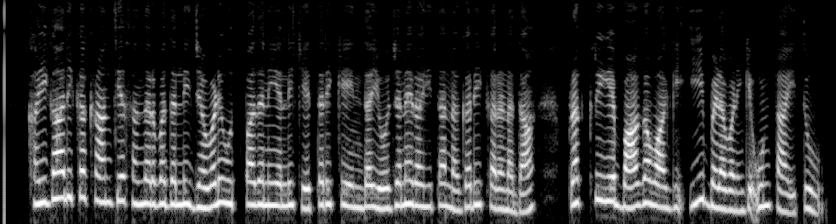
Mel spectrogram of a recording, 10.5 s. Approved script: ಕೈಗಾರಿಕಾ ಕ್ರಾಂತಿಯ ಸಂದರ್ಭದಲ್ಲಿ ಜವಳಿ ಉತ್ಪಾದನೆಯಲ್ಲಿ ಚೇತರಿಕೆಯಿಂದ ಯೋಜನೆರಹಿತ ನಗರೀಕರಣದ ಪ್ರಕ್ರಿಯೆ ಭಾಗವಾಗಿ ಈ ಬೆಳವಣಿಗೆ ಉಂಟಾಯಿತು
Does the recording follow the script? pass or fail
pass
